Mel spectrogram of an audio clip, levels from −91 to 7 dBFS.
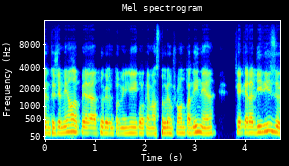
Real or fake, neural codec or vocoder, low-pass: fake; codec, 44.1 kHz, 2.6 kbps, SNAC; 14.4 kHz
